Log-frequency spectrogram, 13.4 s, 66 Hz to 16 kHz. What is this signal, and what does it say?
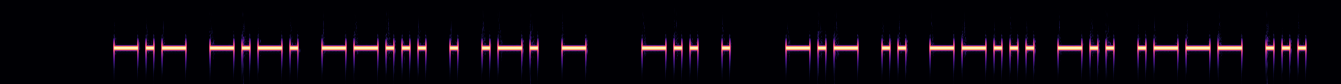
Morse code, heard as a keyed tone, about 15 wpm, 700 Hz. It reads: KC7ERT DE KI7DJS
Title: USA Callsign DE Callsign - 6 Characters - 15wpm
